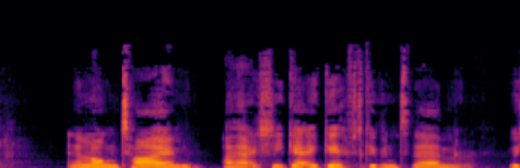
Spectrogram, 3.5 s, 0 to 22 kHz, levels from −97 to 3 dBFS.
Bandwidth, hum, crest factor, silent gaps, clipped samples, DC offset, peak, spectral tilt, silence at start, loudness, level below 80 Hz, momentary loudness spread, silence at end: 16 kHz; none; 16 dB; none; under 0.1%; under 0.1%; -10 dBFS; -4.5 dB/octave; 0.45 s; -26 LUFS; -66 dBFS; 10 LU; 0 s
